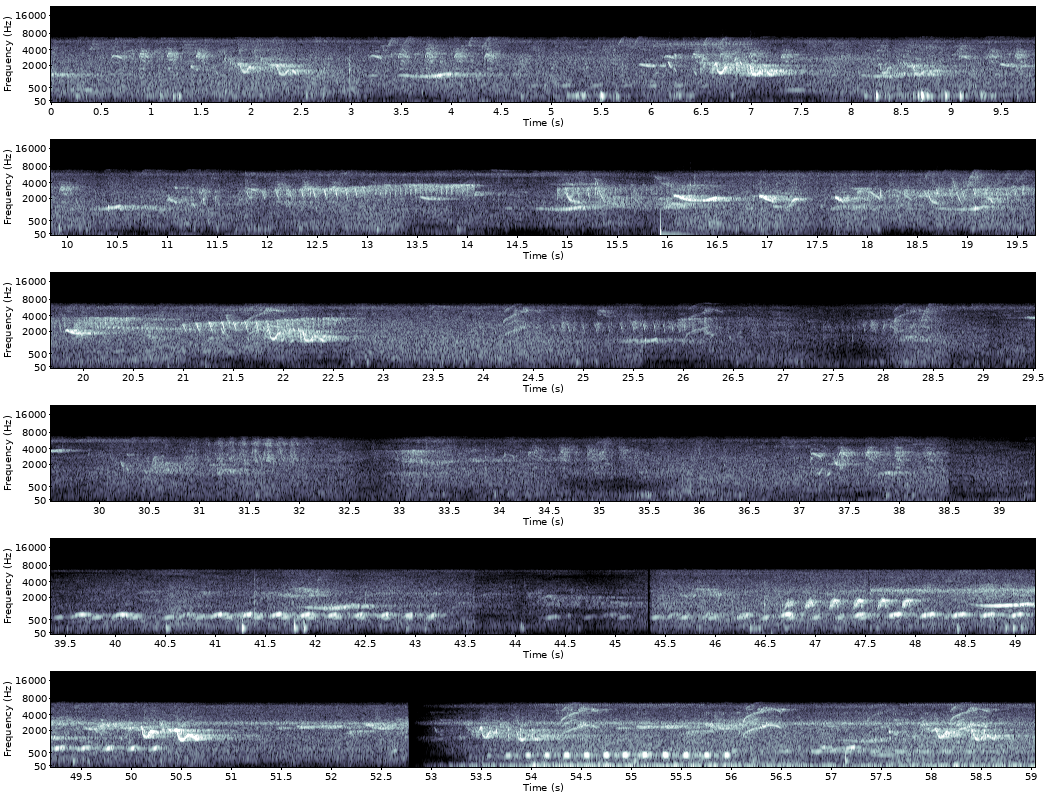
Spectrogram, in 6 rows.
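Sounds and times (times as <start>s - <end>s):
outdoor background hiss: 0.0s - 59.0s
birds chirping and trilling: 44.2s - 51.0s, 51.6s - 59.0s.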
